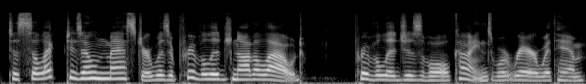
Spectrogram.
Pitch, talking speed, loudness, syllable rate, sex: 220 Hz, 185 wpm, -16 LUFS, 5.5 syllables/s, female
